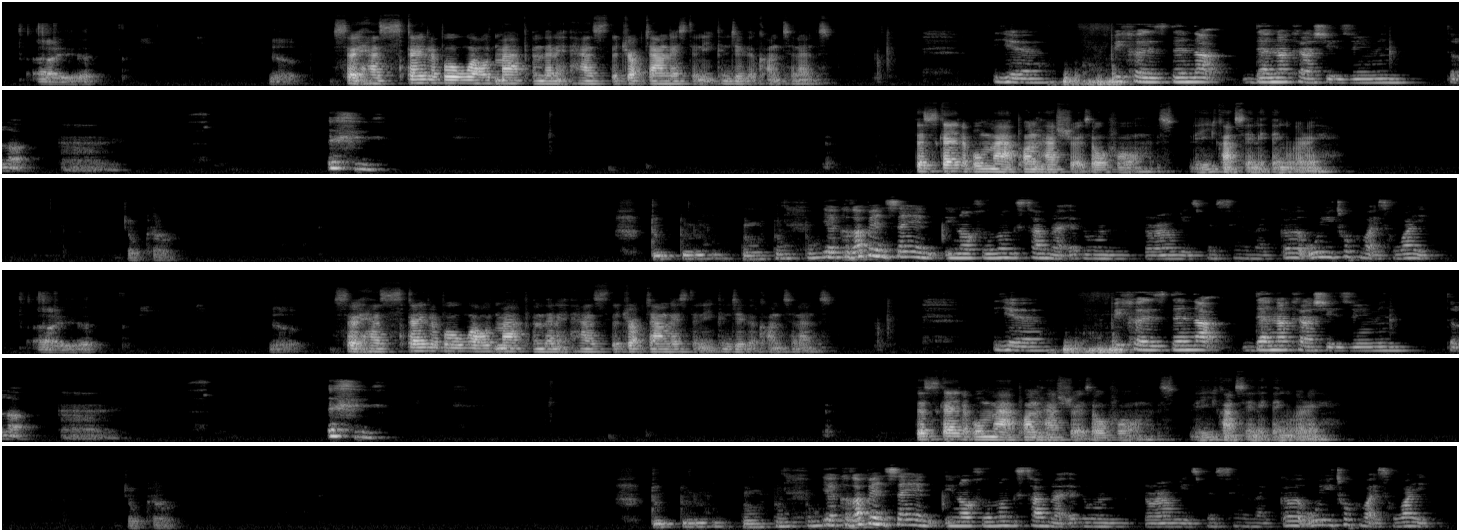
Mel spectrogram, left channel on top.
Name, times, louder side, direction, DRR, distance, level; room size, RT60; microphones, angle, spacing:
voice 1, 0.3-0.9 2.7-2.9 10.6-11.2 24.8-25.4 30.4-30.8 35.3-37.7, left 1 dB, 25° left, 0.6 m, -31 dB
voice 2, 3.3-8.3 23.7-27.8, left 3 dB, 65° left, 0.7 m, -22 dB
voice 3, 9.2-9.5 9.9-10.5 11.0-14.1 14.5-14.8 15.2-15.7 17.8-18.4 37.0-43.4, equal, 25° right, 1.0 m, -26 dB
2.4 x 2.0 x 3.3 m
head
